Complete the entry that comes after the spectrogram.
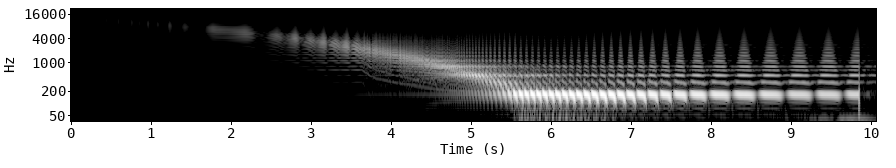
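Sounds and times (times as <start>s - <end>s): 
downlifter effect: 5.0s - 10.0s.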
